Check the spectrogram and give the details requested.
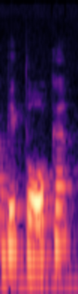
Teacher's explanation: ou fechada pipoca pipoca é uma sílaba tônica em pó e pó eu falo com a boca aberta e com muita intensidade com muita força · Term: vogal aberta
